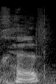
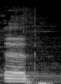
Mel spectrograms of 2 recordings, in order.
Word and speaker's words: herb: Jeśli zastosujemy wymowę brytyjską, czyli wypowiemy H na początku wyrazu herb, to stawiamy przed nim przedimek nieokreślony A. Jeśli zaś postawimy na amerykański akcent, to H będzie w wyrazie herb nieme i tym samym będzie trzeba użyć przedimka nieokreślonego N.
